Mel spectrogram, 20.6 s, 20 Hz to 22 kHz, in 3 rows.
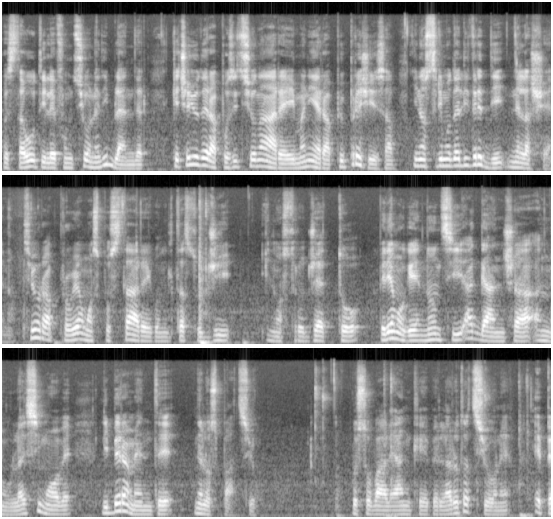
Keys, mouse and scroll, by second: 9.3 g, 17.6 click, 18.5 r, 19.7 click, 20.2 s.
